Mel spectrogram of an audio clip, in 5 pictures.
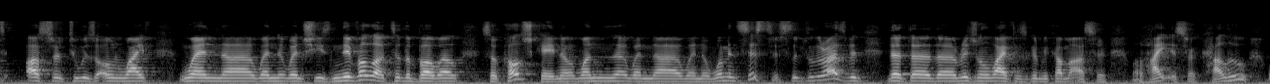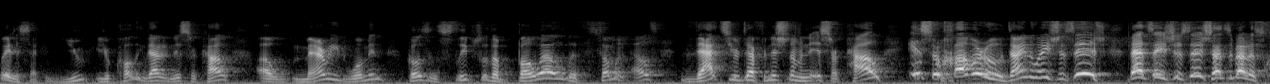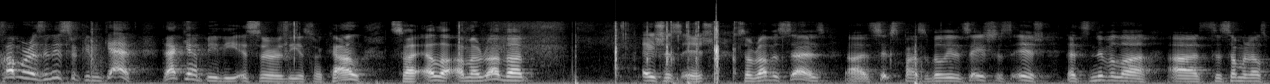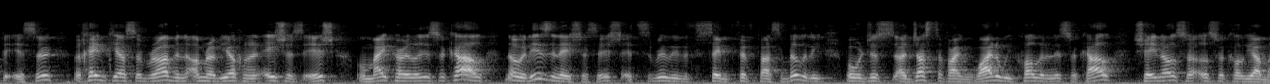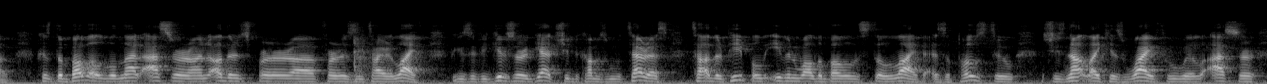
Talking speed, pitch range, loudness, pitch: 175 wpm, 135-170 Hz, -23 LUFS, 150 Hz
